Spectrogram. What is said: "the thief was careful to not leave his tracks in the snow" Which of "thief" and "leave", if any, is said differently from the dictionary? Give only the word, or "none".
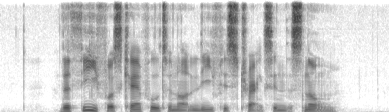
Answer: none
